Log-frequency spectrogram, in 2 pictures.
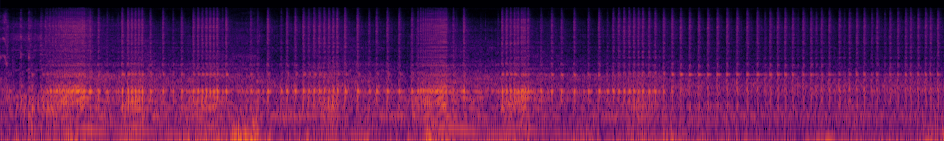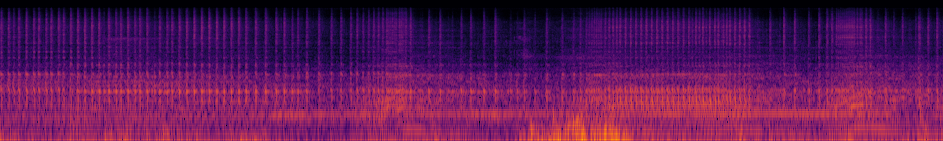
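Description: Aprilia motorcycle engine running as the bike pulls away and rides slowly, its revs rising and falling several times.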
